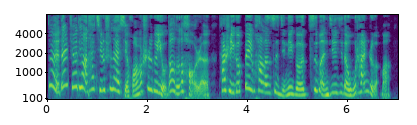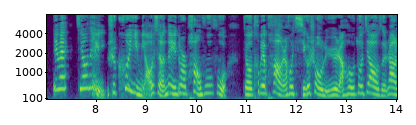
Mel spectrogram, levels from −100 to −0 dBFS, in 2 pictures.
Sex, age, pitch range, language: female, 20-39, 215-345 Hz, Chinese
